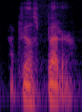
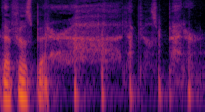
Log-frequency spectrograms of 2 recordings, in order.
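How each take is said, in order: First: Said in the usual way. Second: Breathy whisper after a sigh; whispered relief. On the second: Real, not acted. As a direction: let it out in a whisper.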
